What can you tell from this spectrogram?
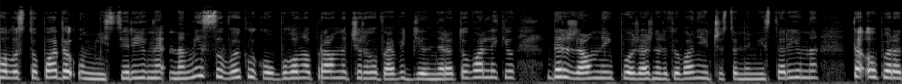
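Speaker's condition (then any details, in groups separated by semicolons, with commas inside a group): No condition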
